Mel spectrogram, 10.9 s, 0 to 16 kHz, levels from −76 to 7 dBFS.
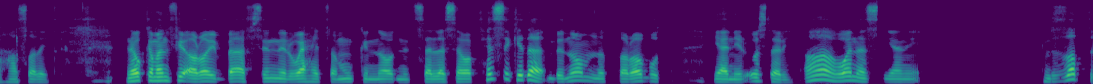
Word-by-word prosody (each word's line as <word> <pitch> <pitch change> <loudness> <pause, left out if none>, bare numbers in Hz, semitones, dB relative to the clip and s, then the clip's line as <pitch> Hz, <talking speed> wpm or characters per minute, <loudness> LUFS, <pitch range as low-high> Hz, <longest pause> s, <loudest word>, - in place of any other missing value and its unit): حصلت. 115 0 -8 0.8
لو 160 +3 +7
كمان 165 -1 +4
في 170 +1 +1
قرايب 135 -2 +4
بقى 135 -1 +3
في - - -15
سِن 140 -1 -5
الواحد 125 0 +1
فممكن 120 0 -7
نقعد 120 0 -2
نتسلى 120 +2 -2
سوا، 125 +1 +2
بتحِس 230 - 0
كده 205 -3 +3
بنوع 145 +8 -2
من 145 -6 -10
الترابط 140 +3 -1 0.5
يعني 115 -2 +1
الأسري 115 -6 -4
آه 195 +2 +4
وَنَس. 150 -5 +1
يعني 120 -1 -8 1.3
بالضبط، 195 +13 -1
130 Hz, 130 wpm, -22 LUFS, 120-160 Hz, 1.3 s, لو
